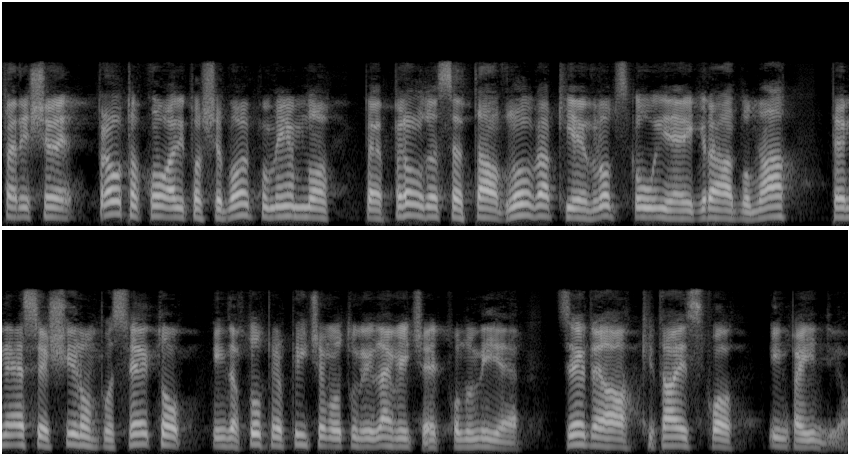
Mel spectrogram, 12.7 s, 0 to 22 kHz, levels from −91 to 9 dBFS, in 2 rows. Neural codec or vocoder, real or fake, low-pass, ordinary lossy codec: codec, 16 kHz, 1 kbps, FreqCodec, larger model; fake; 7.2 kHz; none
